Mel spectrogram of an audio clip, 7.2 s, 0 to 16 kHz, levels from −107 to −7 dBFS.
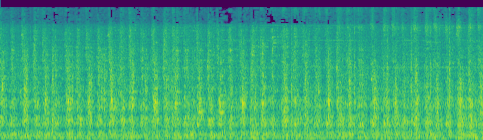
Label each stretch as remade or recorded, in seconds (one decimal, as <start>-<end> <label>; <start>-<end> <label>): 0.0-2.8 recorded; 2.8-3.9 remade; 3.9-5.4 recorded; 5.4-6.0 remade; 6.0-7.2 recorded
